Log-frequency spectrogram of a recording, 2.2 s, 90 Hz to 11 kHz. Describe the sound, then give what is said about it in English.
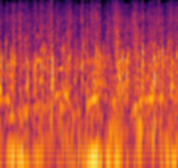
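Audience applause welcoming the District 10 Supervisor to speak at a community event in Bayview Hunters Point: a dense, continuous patter of clapping that stays even throughout. “So please join me in welcoming District 10's Supervisor, Shimon Walton.”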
